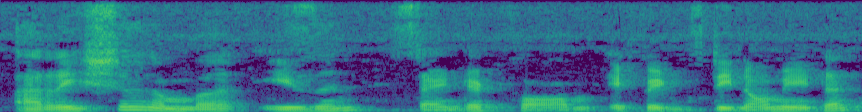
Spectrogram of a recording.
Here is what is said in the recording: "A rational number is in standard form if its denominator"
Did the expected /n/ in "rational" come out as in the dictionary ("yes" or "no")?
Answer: no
